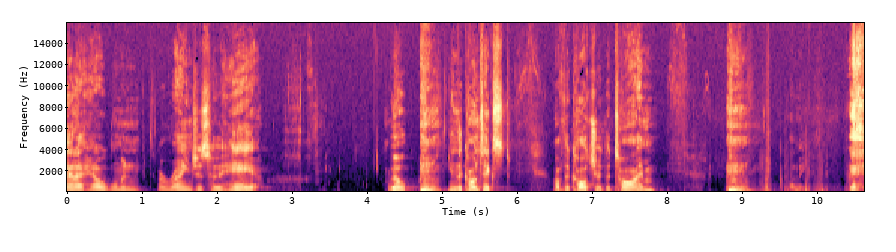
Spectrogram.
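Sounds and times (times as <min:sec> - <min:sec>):
speech: 0:00.0 - 0:02.6, 0:04.2 - 0:07.9, 0:08.8 - 0:10.6
person clearing throat: 0:04.7 - 0:05.1, 0:08.8 - 0:09.4, 0:10.4 - 0:10.6
person coughing: 0:04.7 - 0:05.1, 0:08.8 - 0:09.3, 0:10.4 - 0:10.6.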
